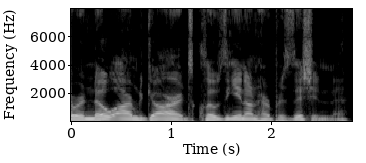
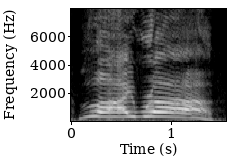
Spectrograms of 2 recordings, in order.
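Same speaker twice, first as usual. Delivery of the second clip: much higher and louder, strained cry; half scream; 7 dB louder than usual. A narrator's reading. Bon Bon trying to get Lyra's attention, half screaming. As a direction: yell it while trying to stay hidden. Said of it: "half whispered, half screamed".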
